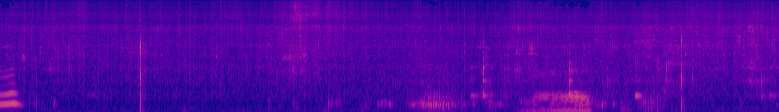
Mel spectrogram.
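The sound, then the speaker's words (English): Sizzling from a roast dumped into a hot pan: a steady, crackling fry hiss runs throughout, with a few sharp clinks and pops breaking through. “So I guess with the roast, I'm just gonna dump it in here and put some aluminum foil over top of that.”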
